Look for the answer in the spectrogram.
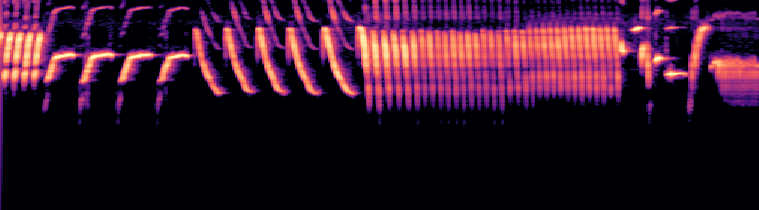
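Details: Belgian canary song for training: rising whistled notes repeated about twice a second, falling sweeps, a long fast rolled trill, and a closing buzzy tone.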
